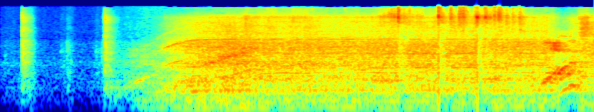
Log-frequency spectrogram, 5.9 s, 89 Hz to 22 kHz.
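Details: Bosch Athlet 24V cordless vacuum that arrived with zero suction, after restoring airflow, on setting two: couple of clicks then steady high whir with strong airflow, no surging; normal running.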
